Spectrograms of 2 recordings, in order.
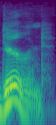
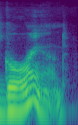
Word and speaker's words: Garand: name m1 garand because garand is not how the inventor pronounce his name he pronounced the name garand but the literature on the immigrant that went out for the military had a a pronunciation log or chart or whatever that showed that you pronounced the name the rifle as grand but the inventors name was garand I guess I'm sure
